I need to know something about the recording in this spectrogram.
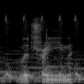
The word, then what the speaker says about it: latrine: Latrine.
